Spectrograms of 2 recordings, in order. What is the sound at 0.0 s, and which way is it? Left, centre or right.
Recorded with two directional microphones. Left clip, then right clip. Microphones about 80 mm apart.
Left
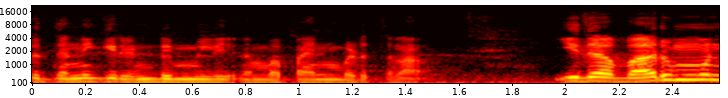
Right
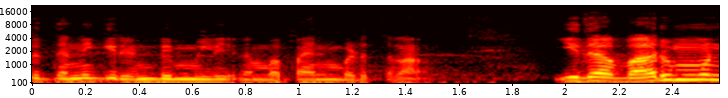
Speech, right.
